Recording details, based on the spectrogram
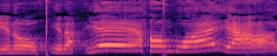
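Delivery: put-on Jamaican accent with "yeah" drawn out. Recalling time spent around them, speaker shows how they talked like a Rasta. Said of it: "we'd talk like a Rasta".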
